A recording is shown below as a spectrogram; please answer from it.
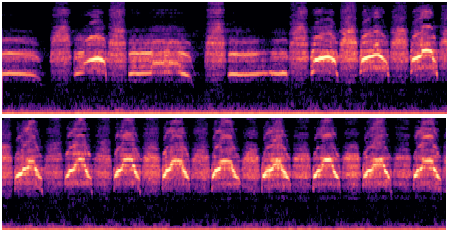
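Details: Black stork at an Estonian nest visited by an unwanted stranger: a few lower, flat whistles, then a quickening run of arched, squeaky whistled notes about twice a second.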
